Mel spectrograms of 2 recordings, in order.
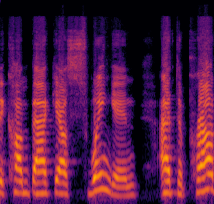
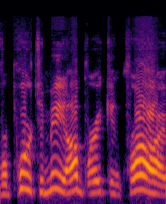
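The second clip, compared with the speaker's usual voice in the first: acted mocking imitation. Telling how they mocked Nick the other day, the speaker does a mocking Nick voice. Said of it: "this is mocking voice".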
